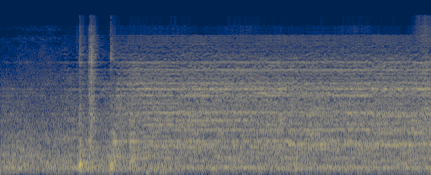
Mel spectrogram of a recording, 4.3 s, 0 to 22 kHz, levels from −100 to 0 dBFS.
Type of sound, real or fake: fake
